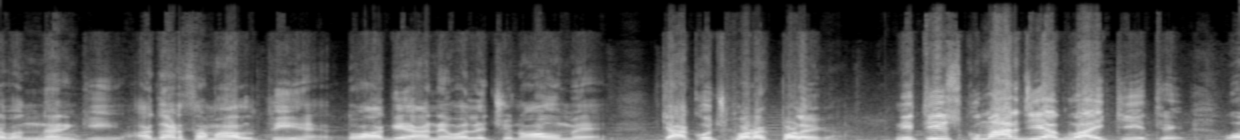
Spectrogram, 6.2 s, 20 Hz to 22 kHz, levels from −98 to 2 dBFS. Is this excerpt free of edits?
no; 1 cut; at 4.4 s

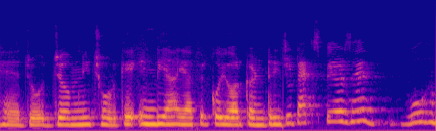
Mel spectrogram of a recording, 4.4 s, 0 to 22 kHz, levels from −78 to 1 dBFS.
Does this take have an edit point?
yes; 1 cut; at 2.9 s

